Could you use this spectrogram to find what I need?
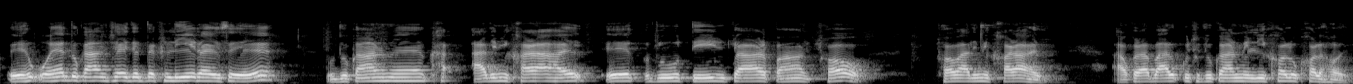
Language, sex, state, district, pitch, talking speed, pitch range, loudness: Hindi, male, Bihar, Samastipur, 155 Hz, 135 wpm, 145-165 Hz, -13 LUFS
